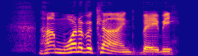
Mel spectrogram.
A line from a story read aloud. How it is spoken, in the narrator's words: I said with a cocky smirk, my over-the-top inflection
